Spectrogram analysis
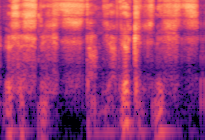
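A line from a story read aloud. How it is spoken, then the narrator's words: Trembling whisper. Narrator (German): flüsterte bebend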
